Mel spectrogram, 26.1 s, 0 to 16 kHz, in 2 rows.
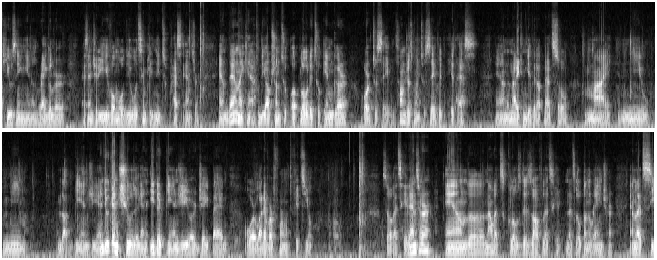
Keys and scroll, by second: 3.9 Return, 8.9 typing, 11.4-15.1 typing, 20.2 Return, 23.0 super+q, 23.5 super+r, 24.1-26.0 typing.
